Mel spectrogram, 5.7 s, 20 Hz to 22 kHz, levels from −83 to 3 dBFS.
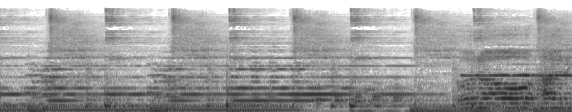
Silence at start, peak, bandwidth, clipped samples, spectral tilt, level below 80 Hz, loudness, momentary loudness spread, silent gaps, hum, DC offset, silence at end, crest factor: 0 s; -2 dBFS; 16.5 kHz; under 0.1%; -5 dB/octave; -28 dBFS; -17 LUFS; 10 LU; none; none; under 0.1%; 0 s; 16 dB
